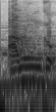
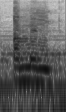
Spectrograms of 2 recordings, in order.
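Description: No difference in how they are said.

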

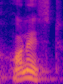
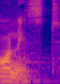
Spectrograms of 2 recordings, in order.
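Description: First: "হনেস্ট" said wrongly with a sounded h; H pronounced. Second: "অনেস্ট" starting straight on the o vowel, no h; lower, softer "অনেস্ট" with the h left silent. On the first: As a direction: put an audible h before the vowel in "হনেস্ট". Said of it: "তোমরা হনেস্ট উচ্চারণ করো অনেকে". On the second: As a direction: drop the h in "অনেস্ট". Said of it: "এটার উচ্চারণ কি". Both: Shown as a demonstration.

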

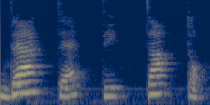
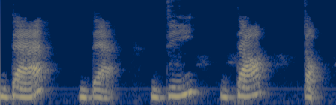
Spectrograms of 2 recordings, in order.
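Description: First: Syllables run off faster, shorter gaps; quick syllable drill. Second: Slow, separate syllables with pauses between; slow syllable drill. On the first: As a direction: rattle through the blended sounds. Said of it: "빨리 발음할 수 있도록". (음절을 빨리 이어서 발음하기) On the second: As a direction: sound out each syllable on its own. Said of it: "그래서 빨리 발음할 수 있도록". (한 음절씩 천천히 끊어 읽기) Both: Shown as a demonstration.

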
